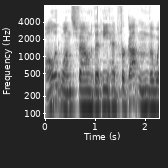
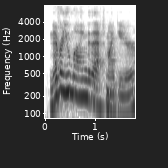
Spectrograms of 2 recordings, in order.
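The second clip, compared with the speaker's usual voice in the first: put-on old woman; 5 semitones higher, 4 dB louder than usual. Old woman reassures blind.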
